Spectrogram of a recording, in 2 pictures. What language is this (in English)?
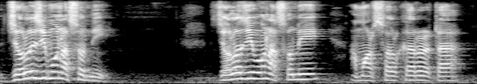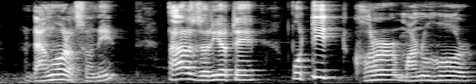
Assamese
